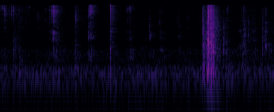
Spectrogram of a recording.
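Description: Popcorn being chewed, soft scattered crunches and clicks, with one louder rustle of the foil snack bag being handled about three seconds in.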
